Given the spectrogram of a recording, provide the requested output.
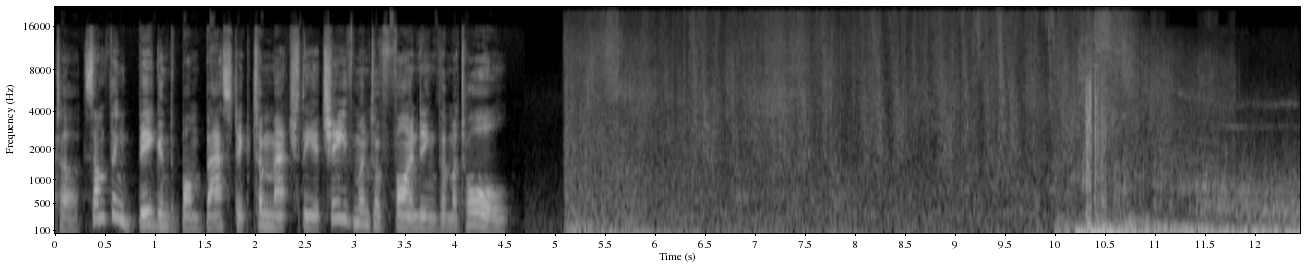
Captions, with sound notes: something big and bombastic to match the achievement of finding them at all. [Crackling grows...] [Boom!]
